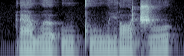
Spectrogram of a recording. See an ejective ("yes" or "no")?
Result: yes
